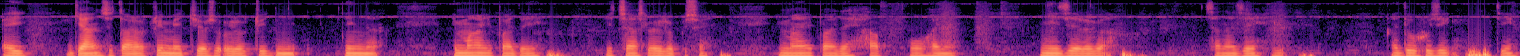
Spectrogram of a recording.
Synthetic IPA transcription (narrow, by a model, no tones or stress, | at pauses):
ɐj | ɡjansutaɾak̚tɾimetɾiɔls̬uʔojɾɔk̚tɾi | ninːɐ | imajpadaj | it͡ʃaslojɾɔk̚pɐsu | imaipadajhap̚hoɦajnɐ | nizeɾɐɡɐ | sanazaj | ɐduhuzik̚tiŋ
